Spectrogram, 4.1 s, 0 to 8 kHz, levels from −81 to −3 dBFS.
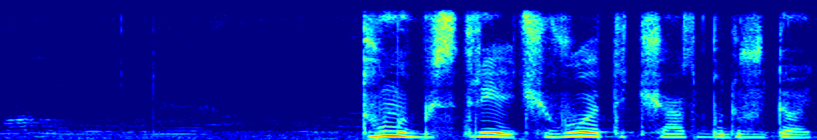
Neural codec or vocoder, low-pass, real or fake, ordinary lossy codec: none; 7.2 kHz; real; none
